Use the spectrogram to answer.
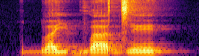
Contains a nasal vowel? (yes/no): yes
